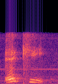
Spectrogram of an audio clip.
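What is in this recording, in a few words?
"EKI", Japanese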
